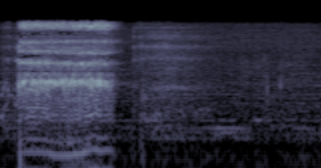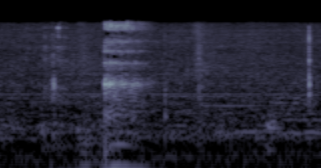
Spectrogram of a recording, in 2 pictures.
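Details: Two people asleep in the living room, snoring: two loud, rough snores about three seconds apart against quiet room noise.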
